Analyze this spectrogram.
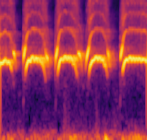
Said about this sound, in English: A couple days ago, I was driving along trying to get to my destination, and we crossed paths because you wouldn't shut up with your whistling.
